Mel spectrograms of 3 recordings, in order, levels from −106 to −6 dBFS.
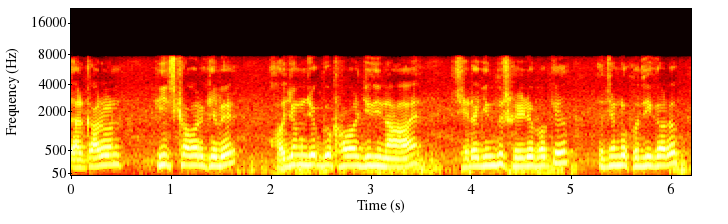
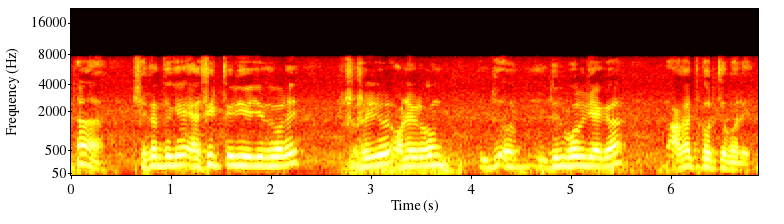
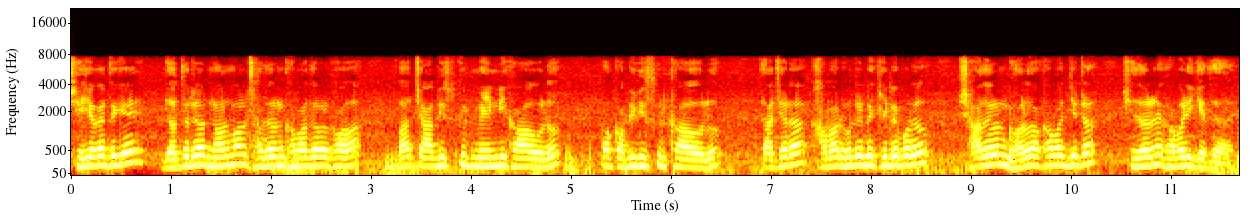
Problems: none marked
